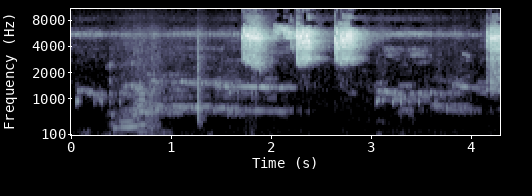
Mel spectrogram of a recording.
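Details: Oriental magpie-robin giving four loud, harsh, raspy bursts in quick succession after some faint low chatter, with a steady thin high whine running underneath throughout.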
